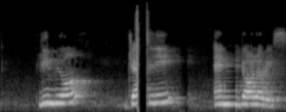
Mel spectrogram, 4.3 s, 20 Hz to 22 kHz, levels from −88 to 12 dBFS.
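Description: At 2.00 to 2.24 s there's a wireless microphone squelch dropout: the radio signal fades, hiss rises, then the receiver mutes for about 135 ms before the speech comes back. Later, at 2.69 to 2.82 s and again at 3.40 to 3.69 s, the sound stalls into a fading buzz or hiss for 115 ms and 131 ms, then resumes where it left off with nothing lost. That's likely a call audio freeze, with delayed packets draining the jitter buffer.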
